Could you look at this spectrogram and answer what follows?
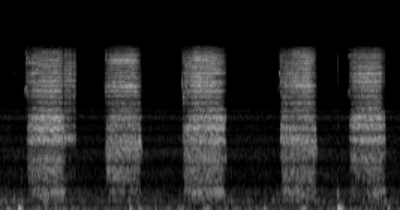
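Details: Barn owls, a pair, at a nest delivering rodents and feeding their young: five harsh, broadband hissing screeches, each about half a second to a second long, repeated at uneven intervals with faint low thumps between.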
